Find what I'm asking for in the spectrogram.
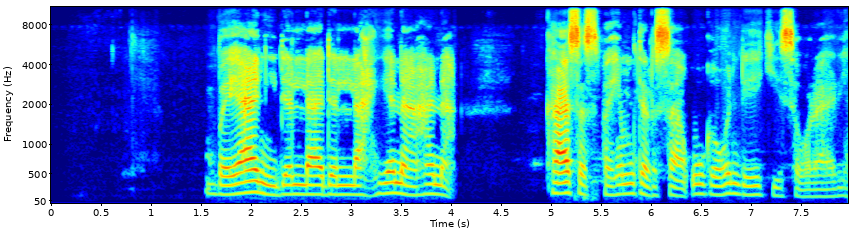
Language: Hausa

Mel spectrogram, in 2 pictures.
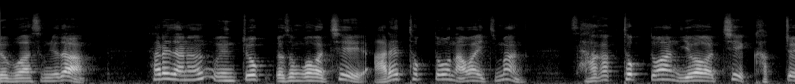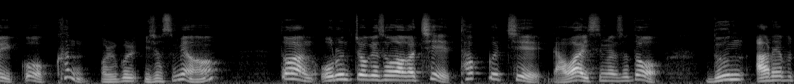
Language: Korean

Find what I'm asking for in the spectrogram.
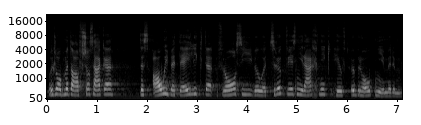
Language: Swiss German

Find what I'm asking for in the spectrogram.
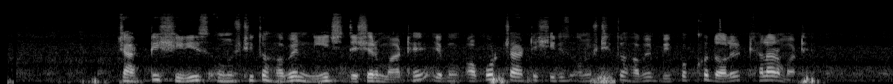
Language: Bangla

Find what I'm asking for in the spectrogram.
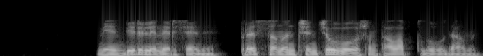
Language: Kyrgyz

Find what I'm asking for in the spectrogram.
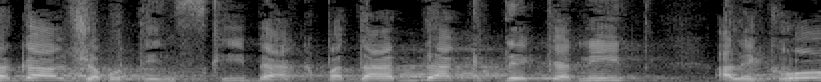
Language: Hebrew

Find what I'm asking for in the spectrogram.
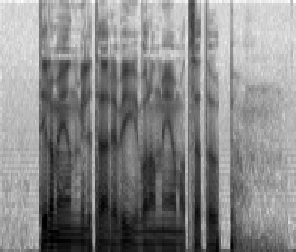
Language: Swedish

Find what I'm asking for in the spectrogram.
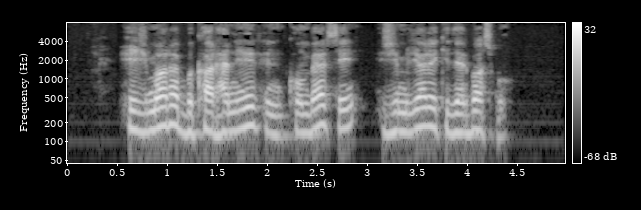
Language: Kurdish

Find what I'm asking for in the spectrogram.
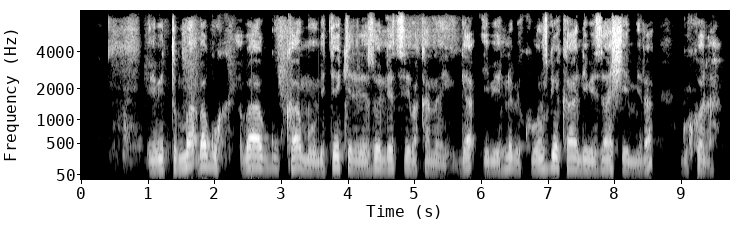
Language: Kinyarwanda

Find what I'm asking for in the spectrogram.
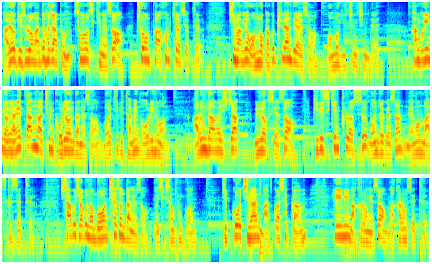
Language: Korean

